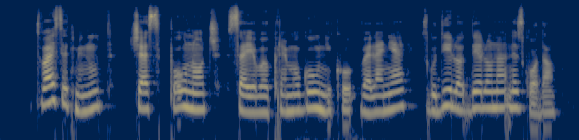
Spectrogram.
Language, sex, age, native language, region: Slovenian, female, 12-17, Slovenian, Carinthia region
